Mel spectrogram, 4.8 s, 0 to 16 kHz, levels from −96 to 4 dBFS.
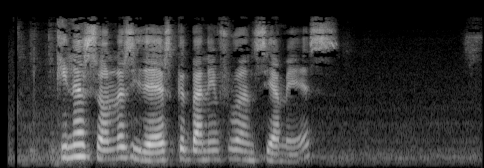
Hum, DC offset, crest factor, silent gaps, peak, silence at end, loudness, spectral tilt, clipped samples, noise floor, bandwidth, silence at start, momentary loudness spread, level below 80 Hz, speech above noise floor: none; under 0.1%; 22 dB; none; -4 dBFS; 1.5 s; -24 LUFS; -1 dB/octave; under 0.1%; -59 dBFS; 11.5 kHz; 0.3 s; 11 LU; -80 dBFS; 34 dB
